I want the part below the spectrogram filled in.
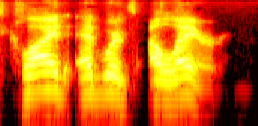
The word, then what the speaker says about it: Edwards-Helaire: I've been calling him Clyde Edwards-Helaire. I guess the H is silent. It's Clyde Edwards-Helaire.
